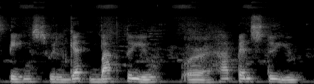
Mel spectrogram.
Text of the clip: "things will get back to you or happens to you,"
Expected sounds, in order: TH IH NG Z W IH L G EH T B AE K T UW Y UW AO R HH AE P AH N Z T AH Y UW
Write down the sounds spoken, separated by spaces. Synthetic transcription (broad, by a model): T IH NG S W IH L G EH T B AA K T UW Y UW AO R HH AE P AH N S T AH Y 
